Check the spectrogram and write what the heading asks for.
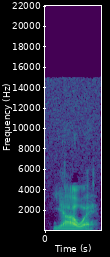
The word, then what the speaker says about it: Yahweh: We often place that back into the Scriptures as He intended, and based on our best scholarly guess and many others, we pronounce that as Yahweh.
